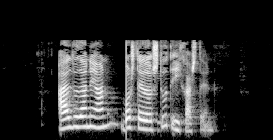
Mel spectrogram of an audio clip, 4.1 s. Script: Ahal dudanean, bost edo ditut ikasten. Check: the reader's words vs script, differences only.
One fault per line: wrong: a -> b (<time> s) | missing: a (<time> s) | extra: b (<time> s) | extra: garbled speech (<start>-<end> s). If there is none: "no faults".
no faults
